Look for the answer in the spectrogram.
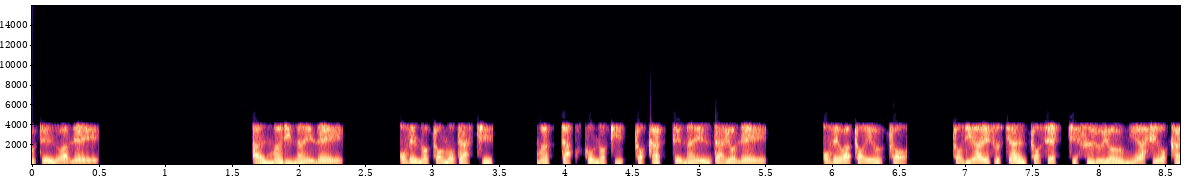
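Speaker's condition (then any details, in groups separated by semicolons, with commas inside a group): No condition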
